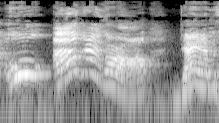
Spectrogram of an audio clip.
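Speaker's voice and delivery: put-on high laughing ooh okay girl; impressed ooh. Vlogger reacting to Mia's jab, high laughing surprise. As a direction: gasp with delight at the shade. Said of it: "I said".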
